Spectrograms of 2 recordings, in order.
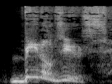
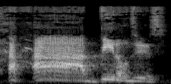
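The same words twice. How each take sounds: First: Said in the usual way. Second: Drawn-out laughing call. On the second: Real, not acted. Host mocking the mayor to viewers, laughing slow call. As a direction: stretch Beetlejuice out very slowly through a laugh, half shouted. Laughing, stretched repeat of the nickname.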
